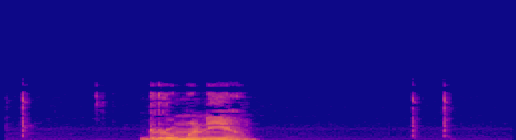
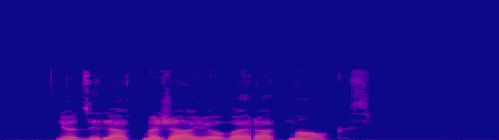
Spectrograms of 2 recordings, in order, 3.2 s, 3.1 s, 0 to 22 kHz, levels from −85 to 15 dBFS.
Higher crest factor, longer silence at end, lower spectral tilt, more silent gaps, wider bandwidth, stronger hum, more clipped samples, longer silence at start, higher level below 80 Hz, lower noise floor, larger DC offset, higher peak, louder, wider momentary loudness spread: about the same, 20 dB vs 18 dB; first, 1.65 s vs 0.85 s; about the same, -6 dB/octave vs -6 dB/octave; neither; second, 9.2 kHz vs 11.5 kHz; second, none vs 50 Hz at -65 dBFS; neither; first, 0.9 s vs 0.35 s; first, -64 dBFS vs -74 dBFS; second, -70 dBFS vs -79 dBFS; neither; first, -2 dBFS vs -22 dBFS; first, -17 LUFS vs -38 LUFS; about the same, 14 LU vs 15 LU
